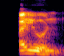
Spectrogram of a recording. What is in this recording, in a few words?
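"ayun", Malay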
